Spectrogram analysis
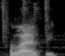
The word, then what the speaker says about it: Calliope: more so minerva than calliope did i say her name right yes calliappy i had to write it down phonetically because i was calling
